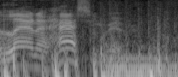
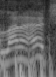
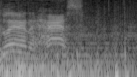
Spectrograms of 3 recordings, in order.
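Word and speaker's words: Lannahechee: some beautiful steelhead trout you mean the Lana hash no no no the Lana hatch it runs right near here yeah for this pronounced Lana Hass why is everything in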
